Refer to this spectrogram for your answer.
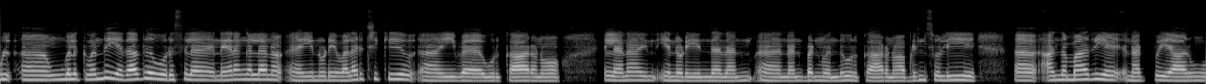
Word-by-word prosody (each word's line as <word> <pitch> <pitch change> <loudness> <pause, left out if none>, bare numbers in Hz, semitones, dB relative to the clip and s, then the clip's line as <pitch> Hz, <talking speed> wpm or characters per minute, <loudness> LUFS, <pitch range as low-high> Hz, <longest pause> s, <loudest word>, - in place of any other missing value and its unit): உள் 235 -1 +1 0.4
உங்களுக்கு 230 +1 +1
வந்து 260 +5 +2
ஏதாவது 230 +4 +4 0.2
ஒரு 220 -1 +1
சில 235 -3 0 0.3
நேரங்கள்ல, 230 +2 +2
நான் 210 - -3 0.2
என்னுடைய 190 0 -2
வளர்ச்சிக்கு 235 +5 -2 0.6
இவ 175 +1 -1 0.3
ஒரு 170 -1 -3
காரணம், 170 -1 +2 0.5
இல்லனா 195 0 +1
என் 190 - -7
என்னுடைய 180 -1 0
இந்த 175 0 +1
நன் 170 +2 -3 0.4
நண்பன் 180 +2 -1
வந்து 170 +3 -1
ஒரு 180 - -5
காரணம் 170 0 +1
அப்டின்னு 180 +5 -4
சொல்லி, 195 0 0 0.6
அ 185 - +3 0.3
அந்த 215 +2 0
மாதிரி 235 +2 +2 0.3
நட்பு 185 +3 -4
யாரும் 180 +1 0
190 Hz, 145 wpm, -22 LUFS, 175-225 Hz, 0.6 s, ஏதாவது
